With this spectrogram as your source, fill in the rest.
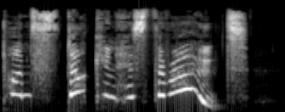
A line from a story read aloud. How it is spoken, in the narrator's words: Jane cried from the boss's mouth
